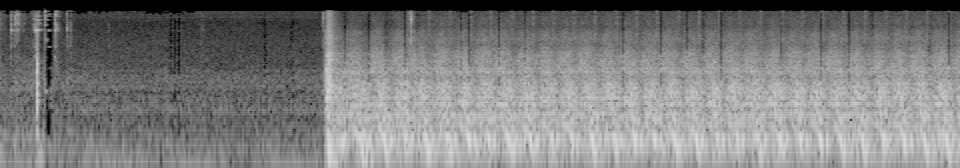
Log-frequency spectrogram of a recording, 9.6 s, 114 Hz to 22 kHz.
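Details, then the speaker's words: Volvo 242T won't start; warm-up enrichment 100, ignition advance 14 degrees, pulse width 10.7, battery 11.9 V, fuel pump relay clicking: after a click, starter cranks with even pulses about two a second but never fires. Crank no start. "off lights all flash i can hear the fuel pump relay clicking clearly firing the injectors please help thank you"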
